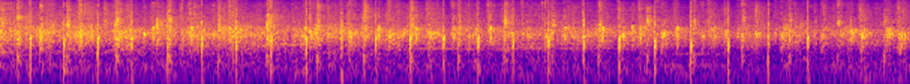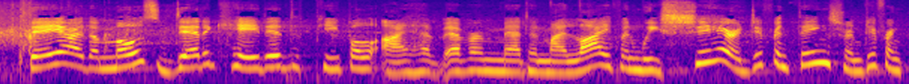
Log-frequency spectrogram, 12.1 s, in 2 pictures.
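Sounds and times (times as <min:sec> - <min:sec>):
loud round of applause: 0:00.0 - 0:07.2
speech: 0:06.3 - 0:12.1.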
